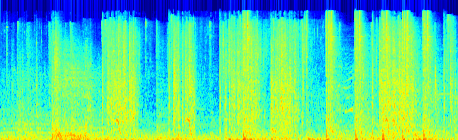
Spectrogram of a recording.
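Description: Pistol shots ring out rapidly, echoing through a large hall.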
